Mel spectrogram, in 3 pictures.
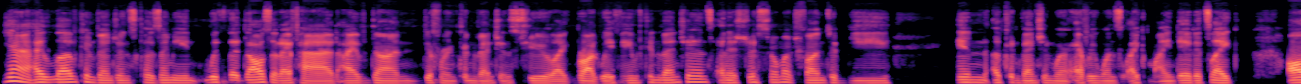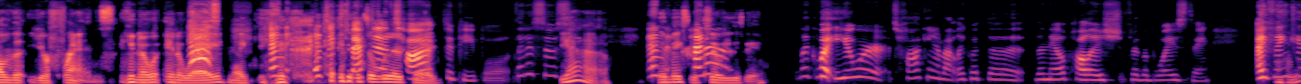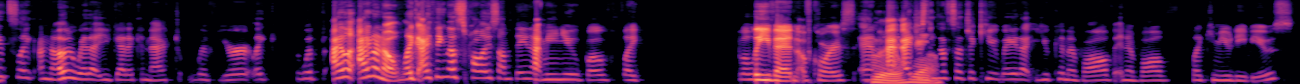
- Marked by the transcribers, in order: distorted speech; chuckle; laughing while speaking: "it's a"
- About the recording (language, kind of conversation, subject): English, unstructured, How can you combine two different hobbies to create something new and fun?
- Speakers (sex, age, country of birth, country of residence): female, 18-19, United States, United States; male, 50-54, United States, United States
